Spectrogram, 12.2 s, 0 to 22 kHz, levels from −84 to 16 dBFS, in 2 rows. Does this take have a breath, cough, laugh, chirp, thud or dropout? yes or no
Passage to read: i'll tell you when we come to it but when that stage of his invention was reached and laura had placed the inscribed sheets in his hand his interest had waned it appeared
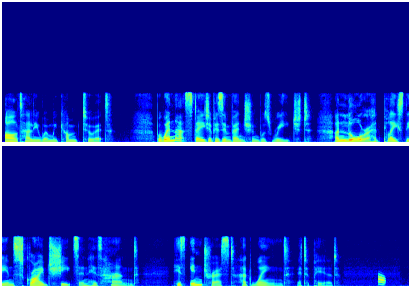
yes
